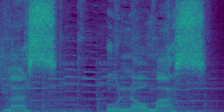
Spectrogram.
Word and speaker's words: Masamune: Vinny, you're pronouncing Masamune's third syllable wrong. Masamune. Mas uno mas.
